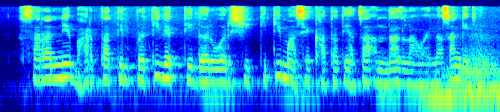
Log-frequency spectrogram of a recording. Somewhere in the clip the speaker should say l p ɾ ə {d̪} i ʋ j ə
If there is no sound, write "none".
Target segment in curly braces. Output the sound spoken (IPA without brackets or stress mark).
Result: t̪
